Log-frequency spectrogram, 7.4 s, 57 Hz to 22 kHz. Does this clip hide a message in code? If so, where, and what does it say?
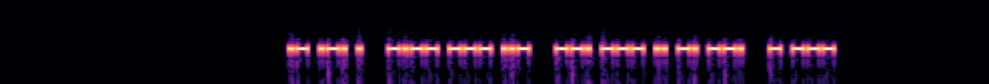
Yes: Morse code from 2.2 to 6.3 s, heard as a keyed tone, about 45 wpm, 700 Hz. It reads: ARE YOU GOING TO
